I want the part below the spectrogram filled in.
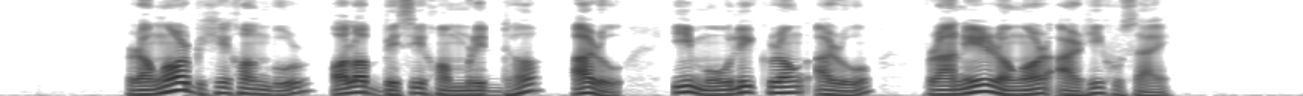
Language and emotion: Assamese, neutral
